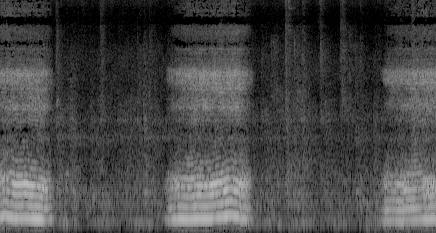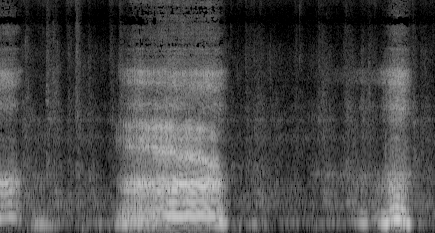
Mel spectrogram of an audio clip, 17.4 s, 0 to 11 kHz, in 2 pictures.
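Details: Sleeping adult man: repeated drawn-out, droning snores about every four seconds, about 15 a minute, in a quiet room with rain in the background in an ASMR recording; snoring.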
